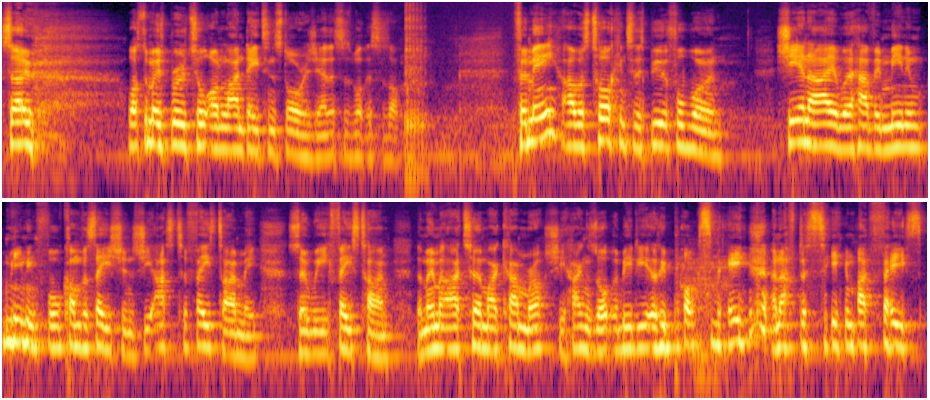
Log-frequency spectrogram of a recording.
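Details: Adult male speaker; typical speech.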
